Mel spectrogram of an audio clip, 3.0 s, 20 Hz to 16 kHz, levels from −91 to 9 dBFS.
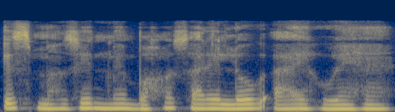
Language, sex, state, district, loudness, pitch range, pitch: Hindi, male, Jharkhand, Palamu, -16 LUFS, 140-155 Hz, 145 Hz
